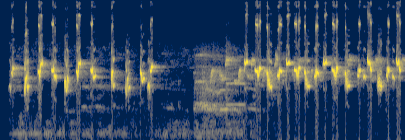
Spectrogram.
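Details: Sooty-headed bulbul, a trained contest songbird, singing in the fast, persistent ropel style. Loud, quick chirping notes repeat several times a second. After a brief pause, a denser run of sharp, bubbly whistles follows.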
